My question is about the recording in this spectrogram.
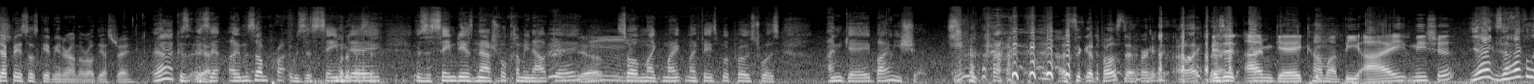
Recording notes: Recorded on 10/12/22 in front of Koontz Hardware in West Hollywood, CA.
